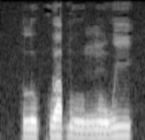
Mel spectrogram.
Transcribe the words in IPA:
lu˨kʷa˦ɓuː˨ ŋũ˨wi˦

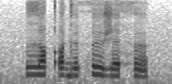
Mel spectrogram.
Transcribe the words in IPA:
ɣəqʼəɡø θøʒɛ hə̃

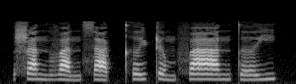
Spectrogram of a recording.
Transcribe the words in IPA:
ʂa˨˩nva˨˩˨n sa˨˩k̚t̪ʰə˧˥jʈə˨˩m faː˧nt̪ə˧˥j

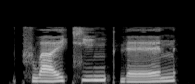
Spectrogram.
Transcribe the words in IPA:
ʈ͡ʂwa˧˥ɪ̯t͡ɕi˥ŋpʰɥɛ˧˥n

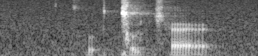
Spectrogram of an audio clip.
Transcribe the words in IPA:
t̪ʰʊʔǀʊcʰæ

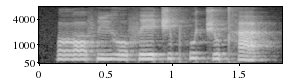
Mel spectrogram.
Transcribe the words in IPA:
ɣɔ˨fĩ˨ɣo˨ feː˨t͡ʃɪ˦pʰu˦ t͡ʃʊ˦tʰa˨

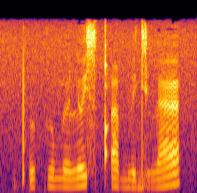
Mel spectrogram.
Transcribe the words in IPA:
pʼɯkɯmøløsʲ qʼebedʲulæ

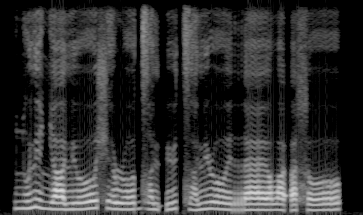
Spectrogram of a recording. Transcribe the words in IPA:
ʎulʲa ʎaːlʲɤː ʃɛ̤ɹɤd͡zɑ̤lʲ ʔy t͡sa̤lʲɹɤːe̯ ræːe̯ lˠæʔaɬɤː

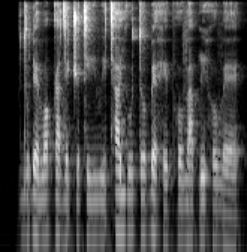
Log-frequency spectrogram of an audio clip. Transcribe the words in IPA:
du˨ɗɛ˨ βɔ˨ka˨dɛ˨ t͡ʃʊ˨t͡siː˨βi˨tʰa˦ ju˨tʊ˨˦ ɓɛ˦he˨pʰo˦va˦ pĩ˦˨ho˦ βɛ˨

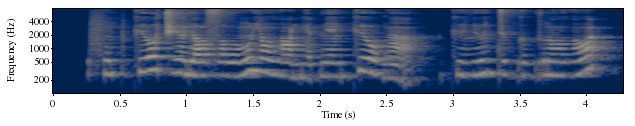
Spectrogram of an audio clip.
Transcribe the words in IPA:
fõpkʲɔd͡ʒœ̃ ɾʲɔ zˤœwõjõðˤɑ̃ ɡʲɑ̃ʔlʲãlʲkʲɔɡã | kʲolʲolʲdɵ ɡɵɡrõðˤœ̃

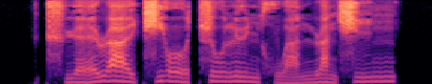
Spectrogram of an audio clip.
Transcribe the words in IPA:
t͡ɕʰɥɛ˧˥ɻa˥˧ɪ̯t͡ɕjo˥˩ʊ̯ t͡su˥ly˥˩nxwa˧˥nɻa˧n ɕi˥ŋ

